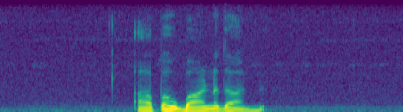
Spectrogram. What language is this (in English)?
Sinhala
